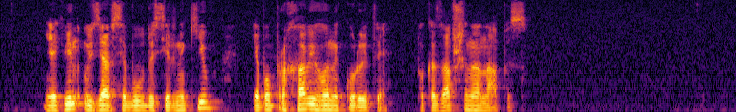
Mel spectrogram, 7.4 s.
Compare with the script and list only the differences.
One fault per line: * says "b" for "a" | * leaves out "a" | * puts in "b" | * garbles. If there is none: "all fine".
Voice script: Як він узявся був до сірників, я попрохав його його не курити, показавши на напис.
* leaves out "його"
